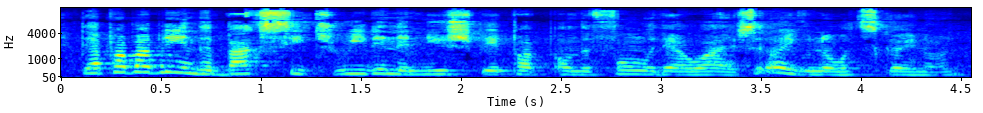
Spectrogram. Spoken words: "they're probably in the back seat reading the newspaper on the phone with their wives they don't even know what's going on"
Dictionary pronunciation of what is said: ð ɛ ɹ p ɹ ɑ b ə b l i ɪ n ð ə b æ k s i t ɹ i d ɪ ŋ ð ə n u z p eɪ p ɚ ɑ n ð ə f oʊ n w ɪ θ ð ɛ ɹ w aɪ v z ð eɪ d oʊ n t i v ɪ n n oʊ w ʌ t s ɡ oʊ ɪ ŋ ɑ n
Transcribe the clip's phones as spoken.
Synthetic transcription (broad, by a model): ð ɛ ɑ p ɹ ɑ b ə b l i ɪ n ð ə b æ k s i t ɹ i d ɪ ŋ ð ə n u s p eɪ p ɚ ɑ n ð ə f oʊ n w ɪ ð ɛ w aɪ v z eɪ d oʊ n t i v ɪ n n oʊ w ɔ t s ɡ oʊ ɪ ŋ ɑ n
